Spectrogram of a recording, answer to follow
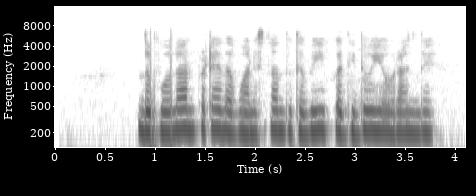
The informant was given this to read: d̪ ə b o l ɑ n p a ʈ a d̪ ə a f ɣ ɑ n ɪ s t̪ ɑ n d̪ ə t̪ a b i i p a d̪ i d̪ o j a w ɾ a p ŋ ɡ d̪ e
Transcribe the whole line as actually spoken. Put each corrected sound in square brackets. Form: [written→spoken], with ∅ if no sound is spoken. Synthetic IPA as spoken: d̪ ə b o l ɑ n p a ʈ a d̪ ə a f ɣ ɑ n ɪ s t̪ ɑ n d̪ ə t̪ a b i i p a d̪ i d̪ o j a w ɾ a [p→∅] ŋ ɡ d̪ e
